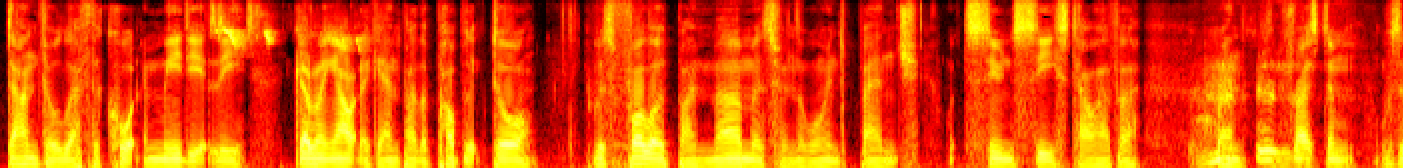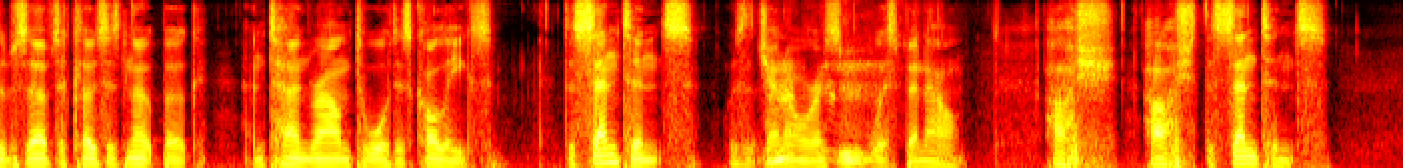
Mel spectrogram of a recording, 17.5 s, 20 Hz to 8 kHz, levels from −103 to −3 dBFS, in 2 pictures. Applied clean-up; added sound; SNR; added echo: neural mask model Resemble Enhance denoiser.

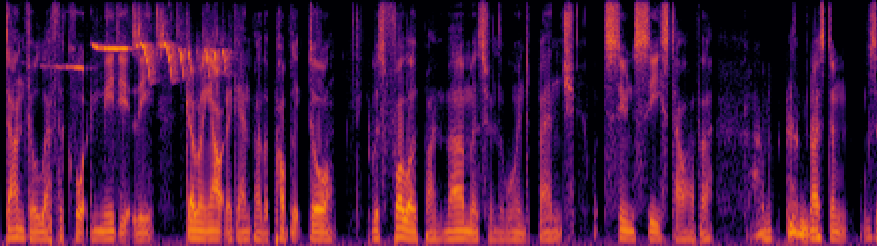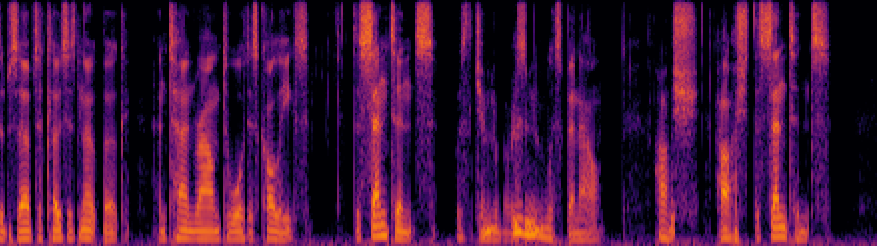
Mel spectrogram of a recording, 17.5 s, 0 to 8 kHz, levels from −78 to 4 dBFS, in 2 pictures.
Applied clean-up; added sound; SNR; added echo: neural diffusion model UNIVERSE++.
